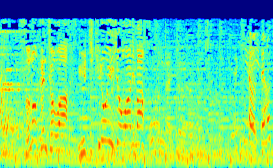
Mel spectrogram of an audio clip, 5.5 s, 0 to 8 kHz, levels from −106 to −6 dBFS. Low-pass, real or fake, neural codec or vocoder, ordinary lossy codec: 7.2 kHz; real; none; MP3, 24 kbps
